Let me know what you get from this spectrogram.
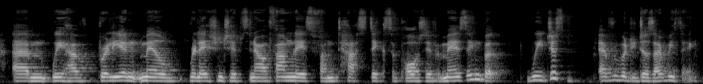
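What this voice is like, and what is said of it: Northern English accent, Cumbrian. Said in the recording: “if you can tell by my accent, I grew up in the north of England, I'm right up in Cumbria”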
